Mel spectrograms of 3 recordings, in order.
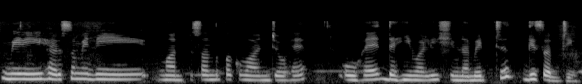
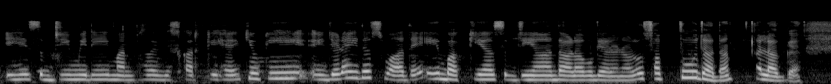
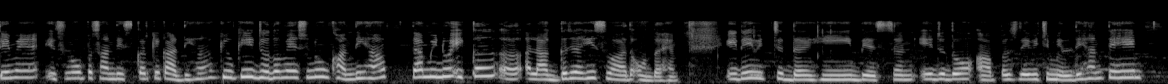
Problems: constant background noise, continuous background conversations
